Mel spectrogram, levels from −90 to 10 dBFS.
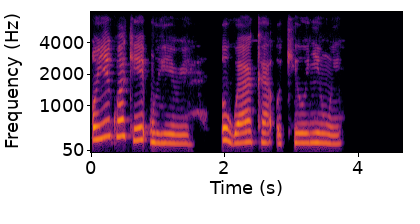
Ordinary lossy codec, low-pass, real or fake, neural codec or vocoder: Opus, 32 kbps; 7.2 kHz; real; none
